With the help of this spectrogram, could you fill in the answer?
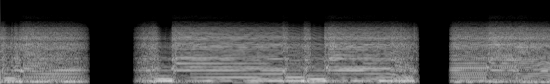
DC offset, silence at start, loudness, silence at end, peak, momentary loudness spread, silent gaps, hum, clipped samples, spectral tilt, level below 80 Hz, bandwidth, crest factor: under 0.1%; 0 s; -19 LUFS; 0 s; -6 dBFS; 8 LU; 0.90-1.33 s, 4.19-4.49 s; none; under 0.1%; -5.5 dB/octave; -44 dBFS; 9.8 kHz; 14 dB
